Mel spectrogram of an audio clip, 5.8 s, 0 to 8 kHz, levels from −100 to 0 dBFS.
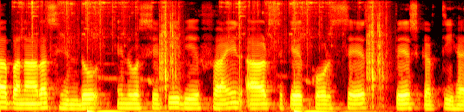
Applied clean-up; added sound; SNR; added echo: none; Keys jangling; 10 dB; none.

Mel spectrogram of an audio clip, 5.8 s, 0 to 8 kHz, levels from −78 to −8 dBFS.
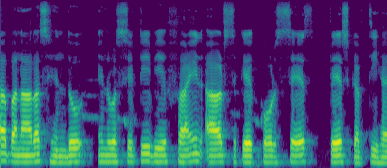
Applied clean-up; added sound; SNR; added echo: none; none; none; none.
